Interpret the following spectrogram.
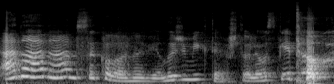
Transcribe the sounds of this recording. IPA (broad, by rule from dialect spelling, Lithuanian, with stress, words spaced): ˈɛːnʊ ˈɛːnʊ ˈɛːnʊ sɐˈkɐʊ ˈɑːˌnɐ ˈʋʲiɛlˠ ʊʒʲˈmʲiːkt tɐɪ ɐʃ ˈtoːlʲɛʊ skɐɪˈtɐʊ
